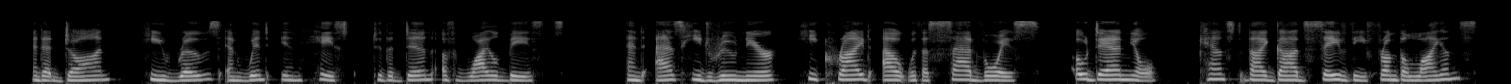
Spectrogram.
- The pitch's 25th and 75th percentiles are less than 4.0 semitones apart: Yes, narrow, 2.4 semitones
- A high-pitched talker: Yes, high, 200 Hz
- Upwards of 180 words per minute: No, average, 160 wpm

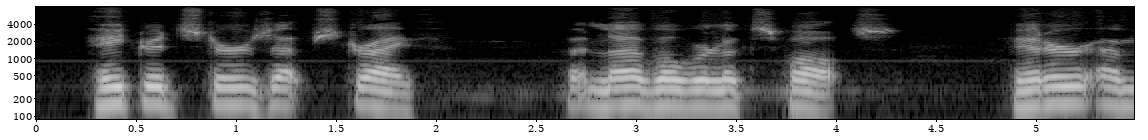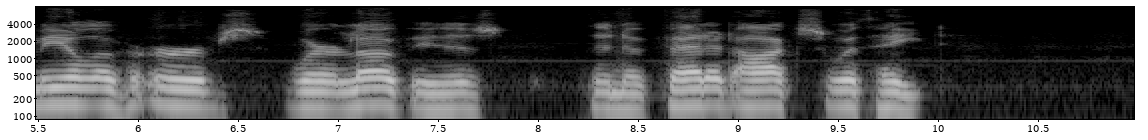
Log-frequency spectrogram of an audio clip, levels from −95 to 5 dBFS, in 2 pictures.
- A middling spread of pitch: No, narrow, 2.1 semitones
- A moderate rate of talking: No, slow, 120 wpm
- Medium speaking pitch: Yes, medium, 145 Hz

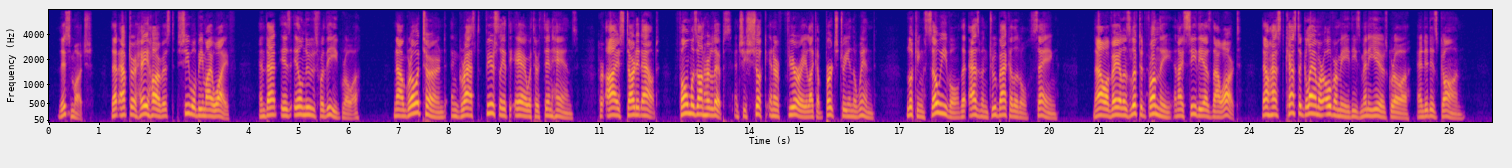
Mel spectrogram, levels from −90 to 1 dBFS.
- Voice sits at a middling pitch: Yes, medium, 170 Hz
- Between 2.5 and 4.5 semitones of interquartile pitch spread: No, average, 4.9 semitones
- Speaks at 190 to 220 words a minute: Yes, average, 195 wpm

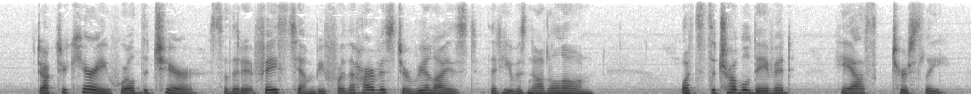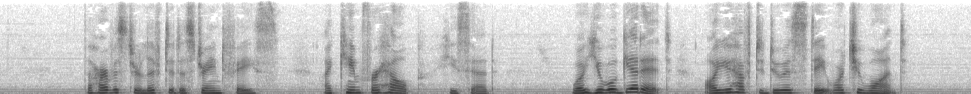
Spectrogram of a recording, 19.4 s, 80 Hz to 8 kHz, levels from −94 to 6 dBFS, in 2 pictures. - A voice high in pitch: Yes, high, 200 Hz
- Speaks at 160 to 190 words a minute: Yes, average, 165 wpm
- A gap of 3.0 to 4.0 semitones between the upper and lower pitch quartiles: Yes, average, 3.4 semitones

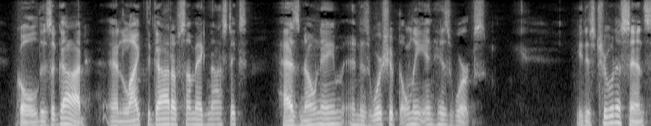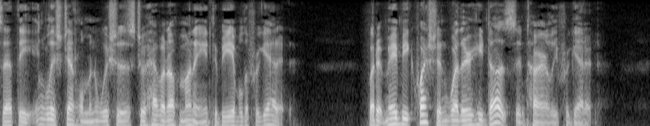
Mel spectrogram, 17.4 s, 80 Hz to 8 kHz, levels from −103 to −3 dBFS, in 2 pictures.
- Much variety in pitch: No, average, 4.0 semitones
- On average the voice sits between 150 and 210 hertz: No, low, 110 Hz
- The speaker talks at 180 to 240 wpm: Yes, average, 185 wpm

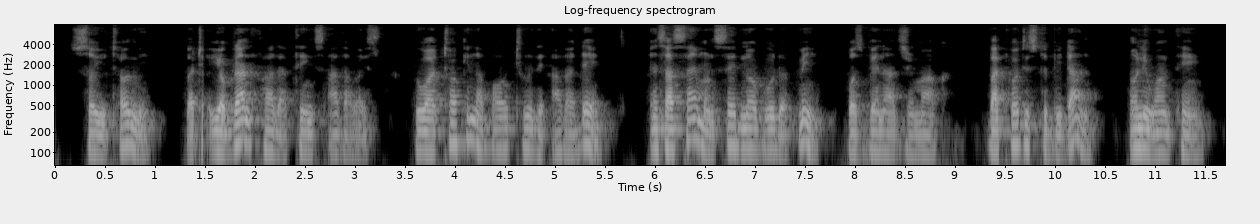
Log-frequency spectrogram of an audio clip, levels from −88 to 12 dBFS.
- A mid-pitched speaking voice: No, low, 105 Hz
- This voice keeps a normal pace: Yes, average, 190 wpm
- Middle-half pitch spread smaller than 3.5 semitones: Yes, average, 2.9 semitones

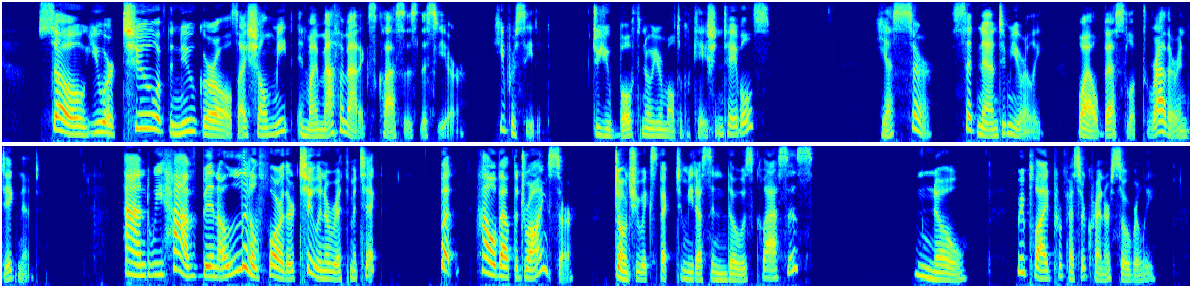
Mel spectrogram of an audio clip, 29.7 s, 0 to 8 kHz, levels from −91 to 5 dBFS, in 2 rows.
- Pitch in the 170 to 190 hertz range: Yes, medium, 185 Hz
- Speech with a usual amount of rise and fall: No, wide, 7.0 semitones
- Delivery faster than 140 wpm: No, slow, 135 wpm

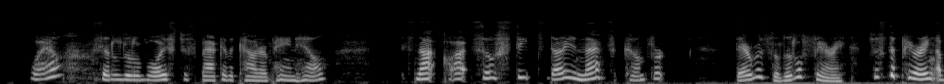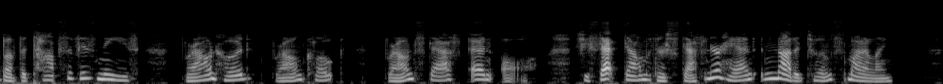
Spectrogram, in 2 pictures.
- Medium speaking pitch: No, high, 215 Hz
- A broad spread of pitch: Yes, wide, 5.7 semitones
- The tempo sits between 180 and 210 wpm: Yes, average, 185 wpm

